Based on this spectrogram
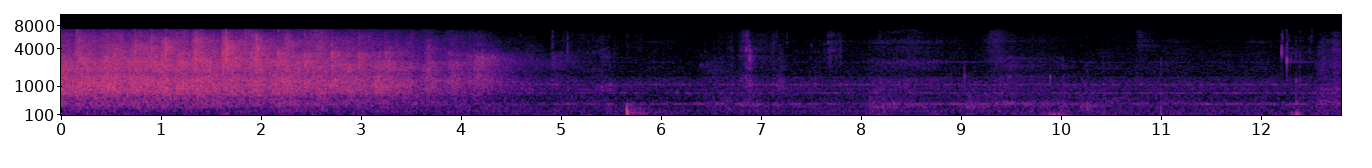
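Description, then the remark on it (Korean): A crowd claps steadily in a dense, crackling burst of applause welcoming a speaker who is about to give a testimony. The applause fades out after about four seconds, leaving near-quiet with a few soft scattered clicks and thumps. “따뜻한 박수로 맞아주시면 감사하겠습니다.”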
